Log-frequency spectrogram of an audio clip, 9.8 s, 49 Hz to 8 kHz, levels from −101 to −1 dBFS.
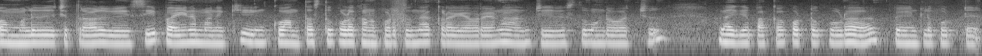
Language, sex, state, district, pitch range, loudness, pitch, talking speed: Telugu, female, Andhra Pradesh, Guntur, 165-175 Hz, -19 LUFS, 170 Hz, 120 wpm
